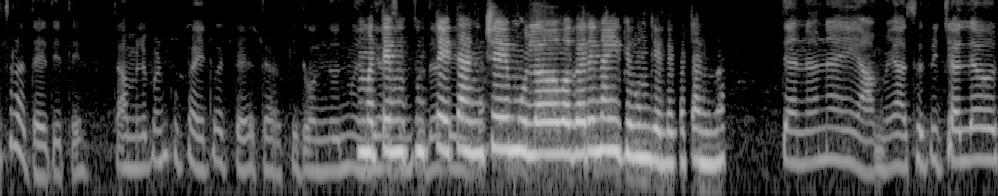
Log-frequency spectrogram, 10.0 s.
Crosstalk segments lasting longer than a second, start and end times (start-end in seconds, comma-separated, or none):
none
